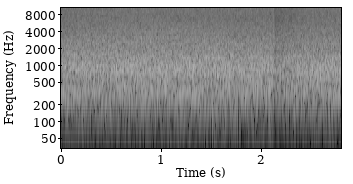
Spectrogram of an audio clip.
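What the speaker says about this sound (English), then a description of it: "Look at this waterfall." A large waterfall at a steep drop-off along a coastal ATV trail, a loud, continuous broadband roar of rushing water with no voices.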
